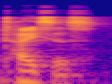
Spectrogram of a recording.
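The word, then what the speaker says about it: Phthisis: By the way, this is how you pronounce that. You do pronounce that Tysis. That PHT, just call it a PHTH is basically just AT sound.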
